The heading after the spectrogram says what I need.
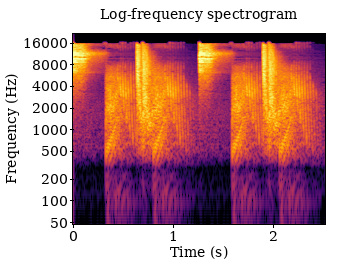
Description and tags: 095bpm beatloop
Another drum loop that I made.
